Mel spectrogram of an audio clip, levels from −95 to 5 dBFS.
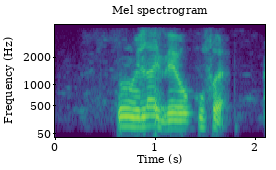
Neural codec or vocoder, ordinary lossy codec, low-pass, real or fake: none; MP3, 32 kbps; 3.6 kHz; real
